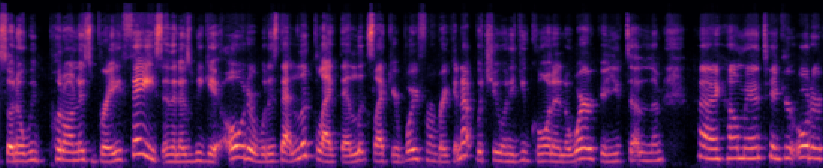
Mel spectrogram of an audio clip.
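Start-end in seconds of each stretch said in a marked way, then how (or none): 7.0-8.2 put-on bright, forced cheerful customer-service voice. Acting out greeting customers at work after a breakup: imitating a forced smiling greeting. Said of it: "you got a smile on your face, even though you wanna cry".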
